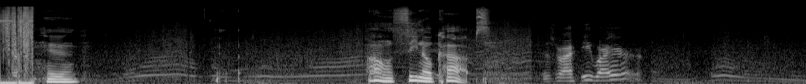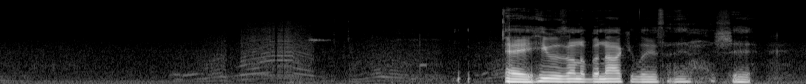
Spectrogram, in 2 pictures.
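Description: A sports car engine revs and roars while driving on sand.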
